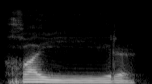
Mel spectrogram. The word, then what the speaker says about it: خير: Hafs would only pronounce this ra with تَرْقِيق if you stop on the ra. خير. If you stop on the ra, on the word خير, the ra would be pronounced with ترقيق in حفص, but in Warsh, it's always pronounced with ترقيق.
